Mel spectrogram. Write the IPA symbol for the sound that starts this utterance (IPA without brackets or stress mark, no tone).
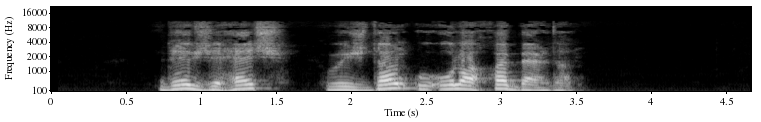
d̪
